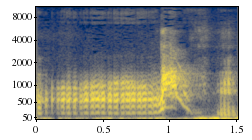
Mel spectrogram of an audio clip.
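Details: Chihuahua fussing as its owner tries to go out, a long steady nasal whine ending in a sharp rising yelp, with a soft repeated soothing voice nearby.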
